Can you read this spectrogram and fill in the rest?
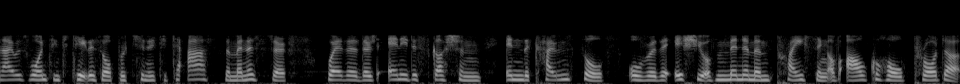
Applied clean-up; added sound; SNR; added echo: neural separator model SepFormer WHAM!.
